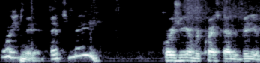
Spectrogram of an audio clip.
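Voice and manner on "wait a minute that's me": mock realisation. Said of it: "I'm like".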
